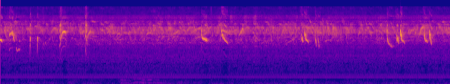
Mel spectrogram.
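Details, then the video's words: Black-capped white-eye singing actively: brief, high, sweet chirps and short twittered phrases every couple of seconds, over a steady high background hiss and a low electrical hum. "Pleci Black Capped | Blackcap Gacor"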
